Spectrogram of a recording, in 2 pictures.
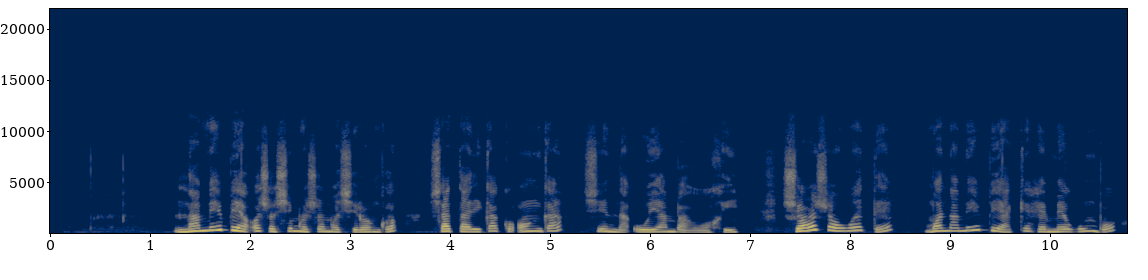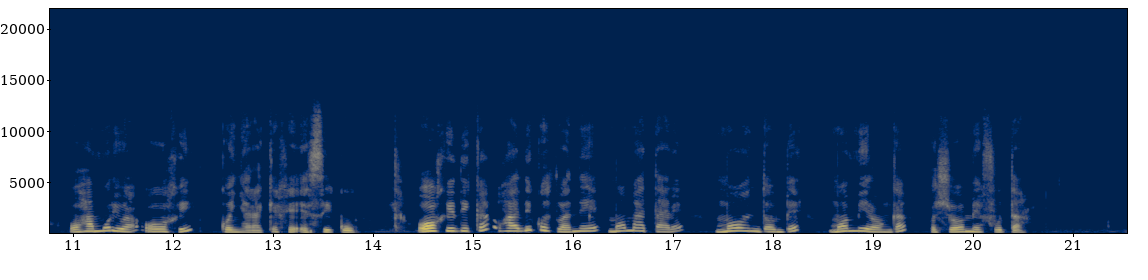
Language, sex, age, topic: Oshiwambo, female, 25-35, agriculture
